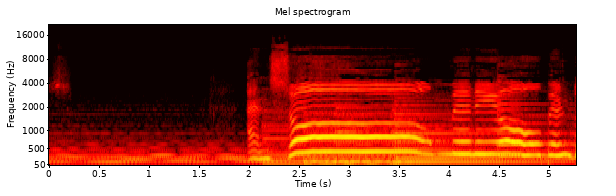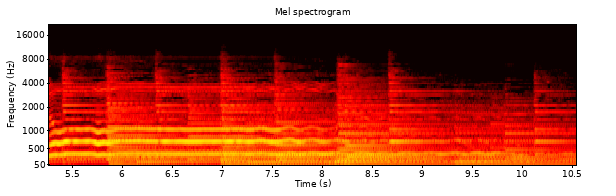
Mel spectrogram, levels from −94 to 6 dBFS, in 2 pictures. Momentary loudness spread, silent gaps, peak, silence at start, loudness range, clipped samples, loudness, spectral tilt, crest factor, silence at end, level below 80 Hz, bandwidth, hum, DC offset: 23 LU; none; -14 dBFS; 0 s; 4 LU; under 0.1%; -27 LUFS; -7.5 dB/octave; 14 dB; 0 s; -48 dBFS; 9.4 kHz; none; under 0.1%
